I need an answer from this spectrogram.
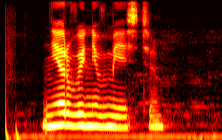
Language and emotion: Russian, neutral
